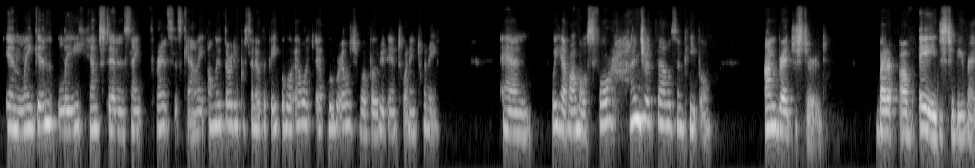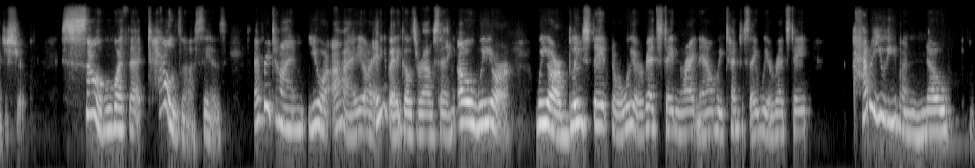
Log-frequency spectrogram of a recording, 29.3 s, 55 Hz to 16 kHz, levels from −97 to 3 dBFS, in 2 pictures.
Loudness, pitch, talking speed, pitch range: -26 LUFS, 210 Hz, 155 wpm, 190-240 Hz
